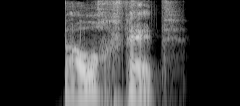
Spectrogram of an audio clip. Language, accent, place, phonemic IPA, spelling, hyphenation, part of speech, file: German, Germany, Berlin, /ˈbaʊ̯xˌfɛt/, Bauchfett, Bauch‧fett, noun, De-Bauchfett.ogg
- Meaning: belly fat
